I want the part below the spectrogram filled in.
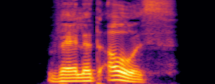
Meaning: second-person plural subjunctive I of auswählen
- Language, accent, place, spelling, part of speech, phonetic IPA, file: German, Germany, Berlin, wählet aus, verb, [ˌvɛːlət ˈaʊ̯s], De-wählet aus.ogg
